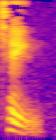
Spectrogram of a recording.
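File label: "ting", English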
